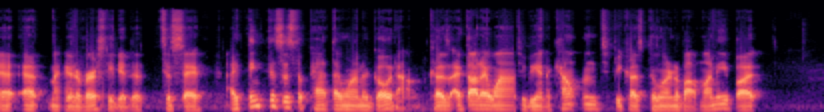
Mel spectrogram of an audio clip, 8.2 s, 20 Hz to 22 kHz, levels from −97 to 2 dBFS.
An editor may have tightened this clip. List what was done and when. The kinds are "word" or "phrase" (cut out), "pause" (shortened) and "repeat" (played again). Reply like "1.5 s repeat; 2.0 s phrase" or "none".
2.1 s pause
